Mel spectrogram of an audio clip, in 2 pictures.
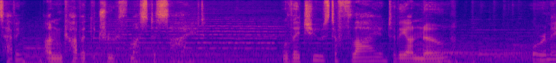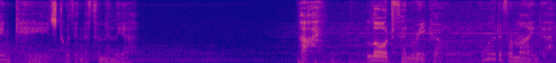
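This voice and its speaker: A man acting a sly, mocking schemer and storyteller in a video game, speaking in florid, measured, theatrical lines. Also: mid-range voice, expressive. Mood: sly, cryptic. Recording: voice over game music.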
